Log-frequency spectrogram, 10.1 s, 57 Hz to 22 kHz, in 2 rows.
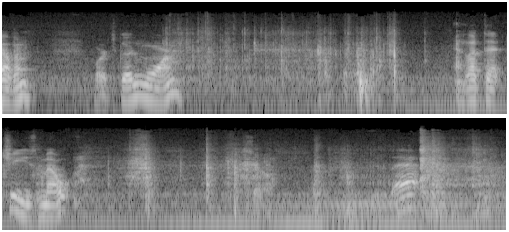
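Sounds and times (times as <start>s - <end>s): plastic packaging rustling: 1.6s - 4.1s.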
